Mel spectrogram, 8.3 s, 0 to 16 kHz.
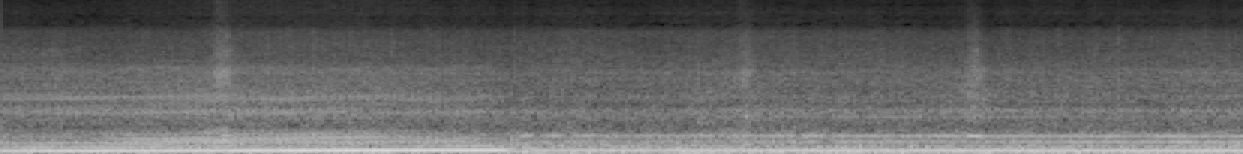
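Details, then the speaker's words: Second-gen diesel truck with an NV4500 gearbox, cruising under light throttle, not floored. Deep, even drone that eases smoothly off load with no knock or miss; engine running healthy. "Sounds really good. It doesn't chew like Otis does though. But I guess it does make like 3 times the horsepower."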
